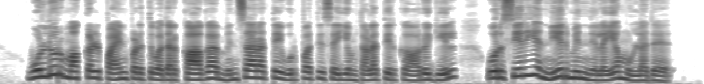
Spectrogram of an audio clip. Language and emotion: Tamil, neutral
